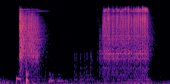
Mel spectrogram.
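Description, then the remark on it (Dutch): A coin is flipped with a sharp metallic ping, then clatters and rings as it lands and settles, a bright jingle lasting about a second with no talking. “ik draai hem wel even voor de... Oh ja, voor ja. Het geluid. Even de microfoon erbij.”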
